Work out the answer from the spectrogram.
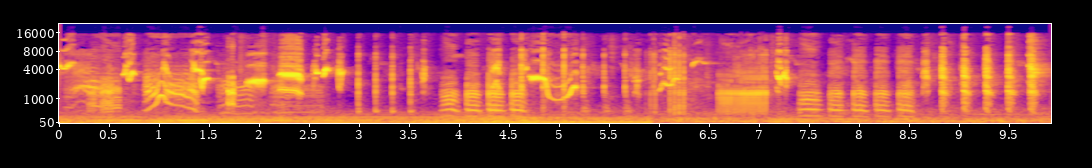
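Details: Female Javan myna in full song, used as a tutor recording for starlings. Fast, uneven clicks and rasping notes mix with looping whistles and a drawn-out buzzy note, about three elements per second.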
